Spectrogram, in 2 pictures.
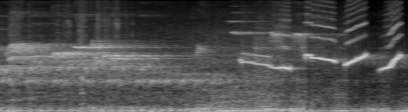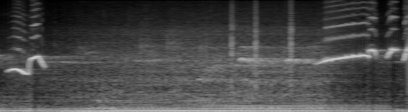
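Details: An aged, wild-caught white-rumped shama in fighting condition, tail flicking nonstop, gives loud whistled bursts with steep upward slurs and dry clicks between stretches of low rumbling traffic-like noise.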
